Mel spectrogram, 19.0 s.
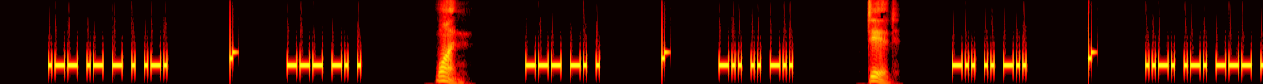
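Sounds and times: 
Morse code beeps at 25 words per minute: 0.8 - 2.5, 4.3 - 5.4, 7.9 - 8.8, 10.8 - 11.9, 14.3 - 15.4, 17.2 - 18.9
speech: 6.5 - 7.0, 13.0 - 13.5.

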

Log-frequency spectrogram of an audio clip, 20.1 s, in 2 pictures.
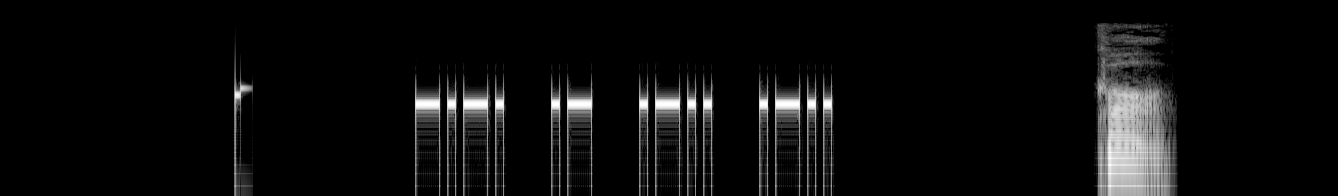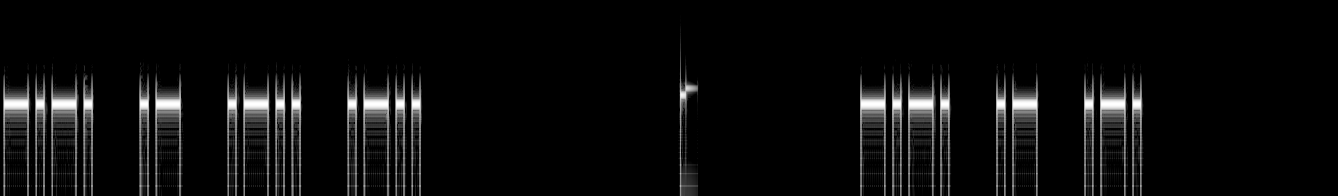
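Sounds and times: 
mid-pitched Morse code beeps at 20 words per minute: 3.1 - 6.3, 10.1 - 13.2, 16.5 - 18.6
speech: 8.2 - 8.8.

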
